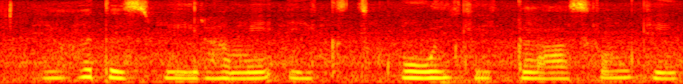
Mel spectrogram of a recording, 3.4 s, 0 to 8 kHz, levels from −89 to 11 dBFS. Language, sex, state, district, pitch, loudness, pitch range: Hindi, female, Punjab, Fazilka, 225 Hz, -17 LUFS, 215-235 Hz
